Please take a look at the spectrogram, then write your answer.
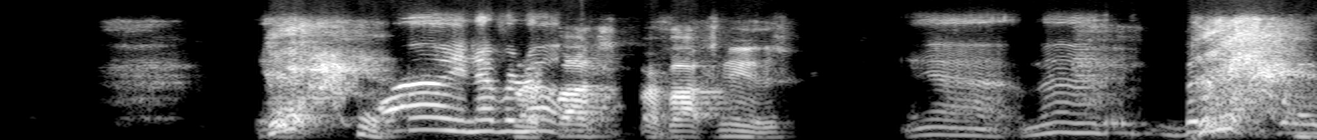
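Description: Two sharp sneezes burst out, one early and one near the end, amid lively close conversation between people on a Zoom call.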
